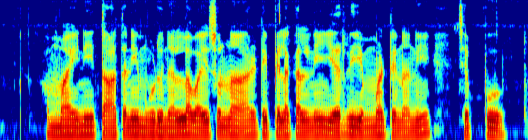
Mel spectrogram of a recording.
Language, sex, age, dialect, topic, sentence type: Telugu, male, 18-24, Southern, agriculture, statement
